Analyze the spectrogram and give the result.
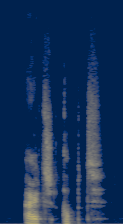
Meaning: an archabbot, the general superior ranking above all other abbots in certain Catholic congregations
- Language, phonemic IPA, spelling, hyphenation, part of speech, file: Dutch, /ˈaːrts.ɑpt/, aartsabt, aarts‧abt, noun, Nl-aartsabt.ogg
